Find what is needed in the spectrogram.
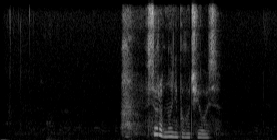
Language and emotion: Russian, sad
